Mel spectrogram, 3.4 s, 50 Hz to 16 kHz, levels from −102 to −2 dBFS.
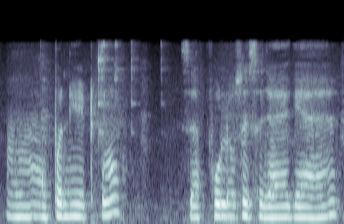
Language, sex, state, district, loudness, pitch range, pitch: Hindi, female, Chhattisgarh, Raipur, -17 LUFS, 180-200 Hz, 190 Hz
